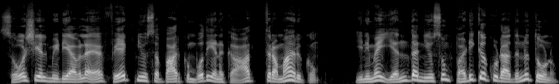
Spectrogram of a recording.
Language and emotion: Tamil, angry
